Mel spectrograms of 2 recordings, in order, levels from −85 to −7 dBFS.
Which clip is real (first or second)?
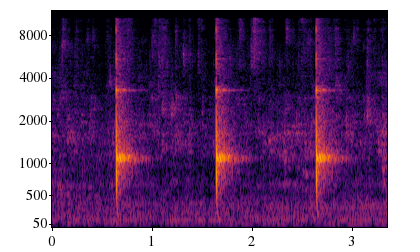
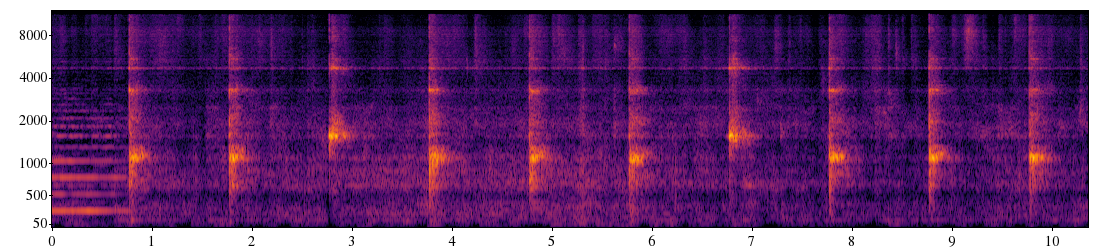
first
